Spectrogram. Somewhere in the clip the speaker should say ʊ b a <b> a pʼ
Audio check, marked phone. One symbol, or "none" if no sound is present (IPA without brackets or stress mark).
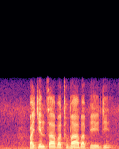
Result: b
